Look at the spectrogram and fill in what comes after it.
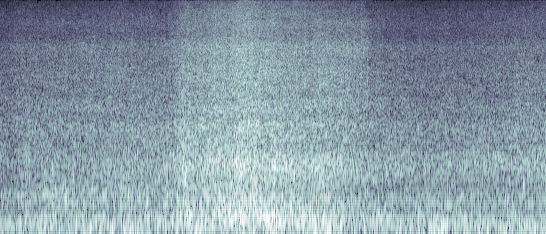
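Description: Sea surf washing on the shore, one wash swelling about two seconds in and ebbing away, with wind noise on the microphone.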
